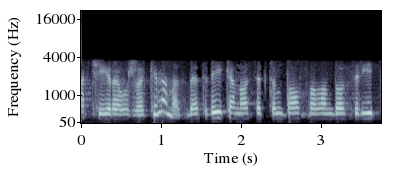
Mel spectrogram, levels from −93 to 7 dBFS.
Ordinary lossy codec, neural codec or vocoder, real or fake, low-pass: AAC, 24 kbps; none; real; 3.6 kHz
